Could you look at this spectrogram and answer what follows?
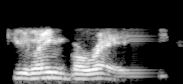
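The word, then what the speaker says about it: Guillain-Barré: history of a specific syndrome referred to as guillain-barre that's spelled g-u-i-l-l-a-i-n-d-a-r-r-e the eeoc has also advised employers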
